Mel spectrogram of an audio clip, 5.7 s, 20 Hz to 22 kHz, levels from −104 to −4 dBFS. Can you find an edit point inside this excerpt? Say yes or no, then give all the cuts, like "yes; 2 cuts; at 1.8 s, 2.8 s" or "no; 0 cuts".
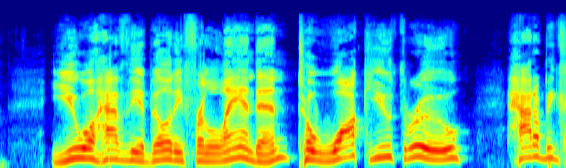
yes; 1 cut; at 2.9 s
